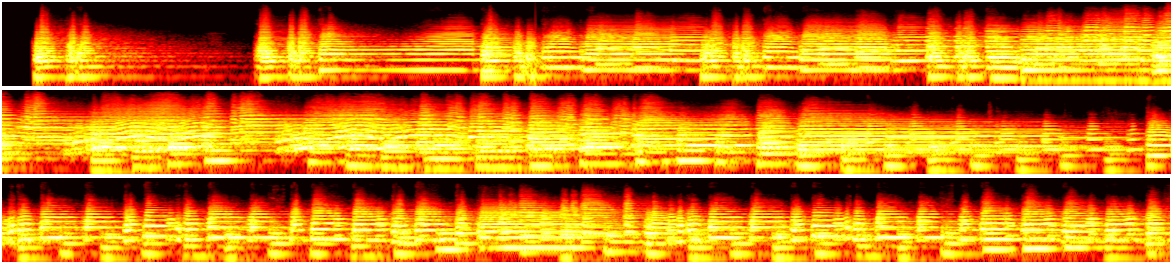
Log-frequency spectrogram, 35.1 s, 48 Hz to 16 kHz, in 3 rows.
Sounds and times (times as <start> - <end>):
Trombone: 0.3 - 1.5, 2.5 - 35.0
Trumpet: 0.3 - 1.7, 2.5 - 35.0.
